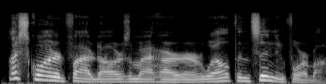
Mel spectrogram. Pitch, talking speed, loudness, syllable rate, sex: 140 Hz, 255 wpm, -19 LUFS, 6.5 syllables/s, male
